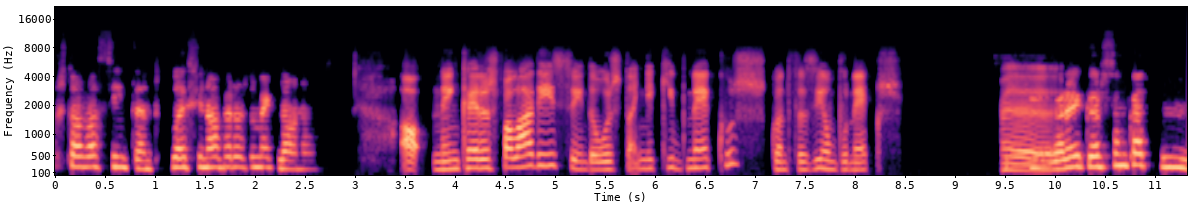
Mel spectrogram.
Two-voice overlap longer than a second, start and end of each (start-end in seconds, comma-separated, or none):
none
